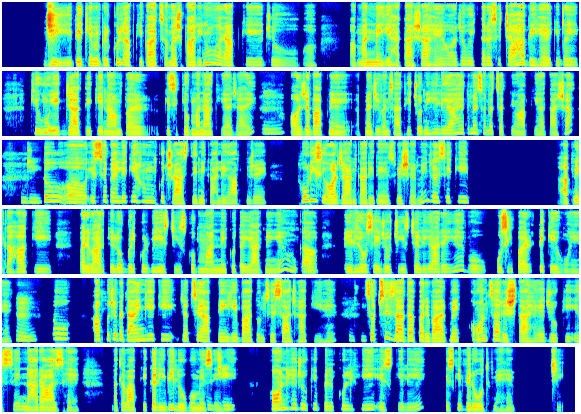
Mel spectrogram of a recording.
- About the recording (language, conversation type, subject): Hindi, advice, पीढ़ियों से चले आ रहे पारिवारिक संघर्ष से कैसे निपटें?
- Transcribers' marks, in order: none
